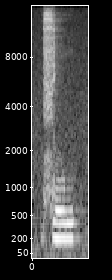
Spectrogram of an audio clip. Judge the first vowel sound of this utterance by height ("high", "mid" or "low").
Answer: mid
